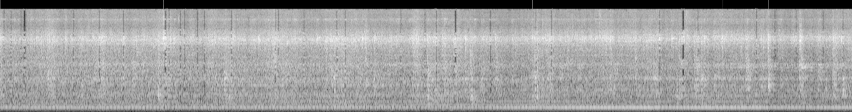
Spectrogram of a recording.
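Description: A machine's motor hums loudly and steadily.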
